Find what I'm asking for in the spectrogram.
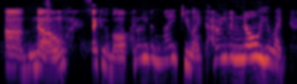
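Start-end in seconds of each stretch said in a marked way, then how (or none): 1.8-3.9 sassy rebuttal. Real, not acted. Sassy rebuttal to clingy guy.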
